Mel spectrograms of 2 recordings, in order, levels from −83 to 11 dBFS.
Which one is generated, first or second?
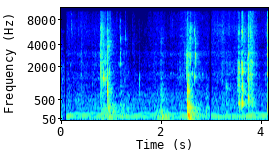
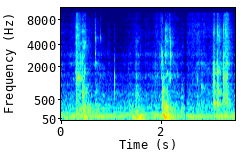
second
